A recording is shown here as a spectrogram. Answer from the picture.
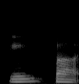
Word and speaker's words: Ifa: भैया नाम IFA है पर प्रोनाउंसिएशन के लिए EFA। अच्छा अच्छा, ईफा।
